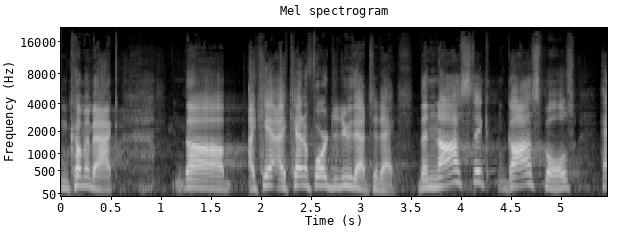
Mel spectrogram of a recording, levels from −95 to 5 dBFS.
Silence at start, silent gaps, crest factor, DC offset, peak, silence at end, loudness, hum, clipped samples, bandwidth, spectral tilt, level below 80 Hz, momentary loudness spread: 0 s; none; 18 dB; under 0.1%; -4 dBFS; 0 s; -22 LUFS; none; under 0.1%; 18 kHz; -4 dB/octave; -74 dBFS; 10 LU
